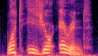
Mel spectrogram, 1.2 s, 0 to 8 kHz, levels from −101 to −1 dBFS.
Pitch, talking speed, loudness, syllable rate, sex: 150 Hz, 195 wpm, -15 LUFS, 5.0 syllables/s, male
